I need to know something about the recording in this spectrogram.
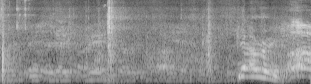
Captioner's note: students chattering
